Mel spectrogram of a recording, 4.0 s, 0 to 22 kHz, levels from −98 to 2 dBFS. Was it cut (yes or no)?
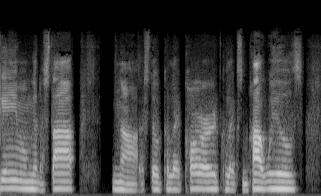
yes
